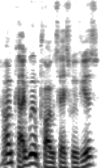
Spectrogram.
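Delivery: ordinary delivery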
